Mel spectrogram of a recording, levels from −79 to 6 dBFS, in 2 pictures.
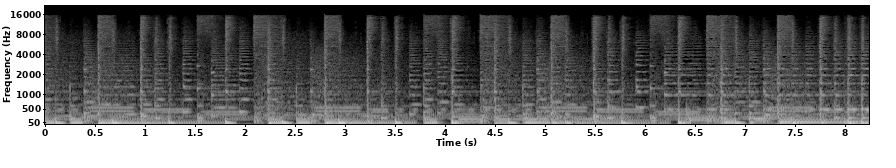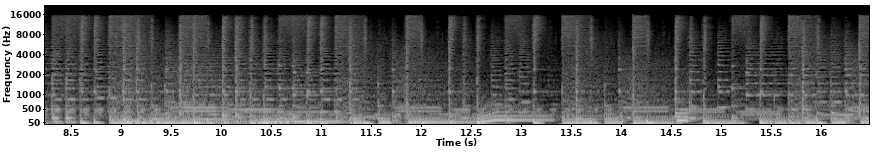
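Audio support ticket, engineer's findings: Doubled audio track, 7.99 to 11.21 s. Likely a second capture path or an edit layering two out-of-step copies. Full-band duplicate trails by roughly 150 ms at about equal level: dry echo, no decay or room colour. Copy starts and stops abruptly at those boundaries, smearing each onset into a doubled attack.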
